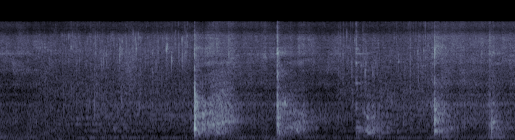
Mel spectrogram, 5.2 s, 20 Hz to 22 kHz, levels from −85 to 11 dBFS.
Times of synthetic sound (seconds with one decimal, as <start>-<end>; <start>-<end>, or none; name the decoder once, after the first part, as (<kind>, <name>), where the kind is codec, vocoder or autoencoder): 0.0-0.4 (codec, SNAC); 1.9-3.4; 4.3-5.2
